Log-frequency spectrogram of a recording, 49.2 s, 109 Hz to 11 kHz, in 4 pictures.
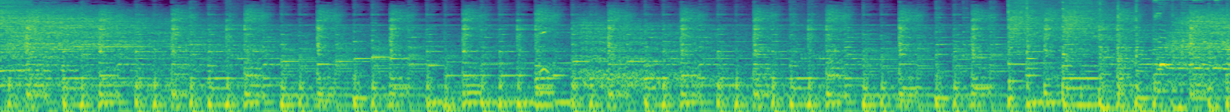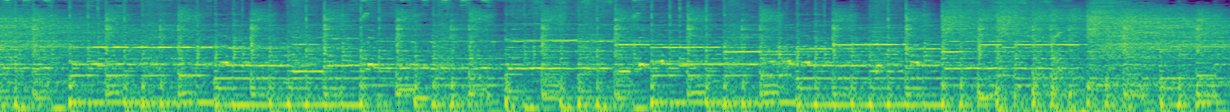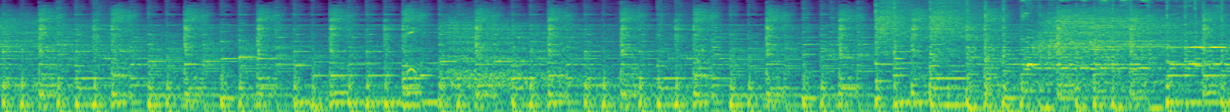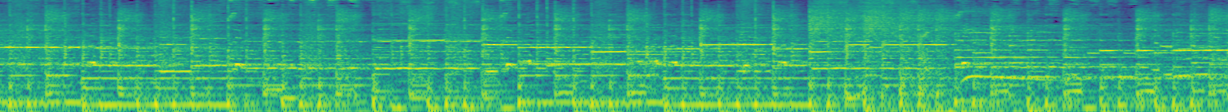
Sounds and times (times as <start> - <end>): Music: 0.0 - 49.1.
